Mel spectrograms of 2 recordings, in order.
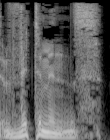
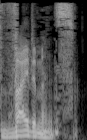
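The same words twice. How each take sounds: First: It is said with a British or Irish pronunciation. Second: It is said with an American pronunciation. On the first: "In Ireland and Britain, it's vitamins" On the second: "In the United States, that's vitamins"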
